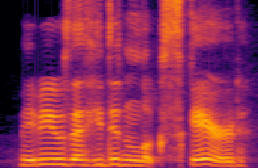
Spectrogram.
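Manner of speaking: ordinary delivery, nothing marked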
